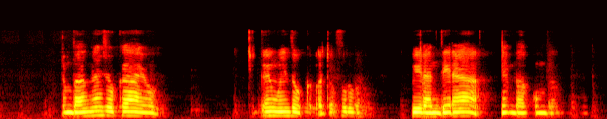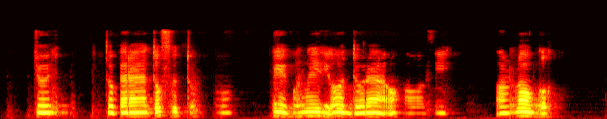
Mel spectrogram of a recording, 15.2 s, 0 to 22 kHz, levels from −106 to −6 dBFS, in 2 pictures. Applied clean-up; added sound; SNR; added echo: neural mask model DeepFilterNet 3.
